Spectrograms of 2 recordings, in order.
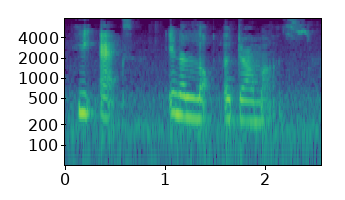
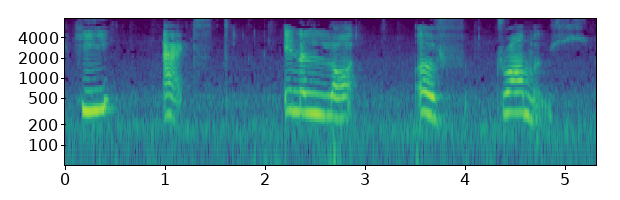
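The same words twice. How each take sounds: First: The t sound in acts is dropped. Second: The t sound in acts is pronounced. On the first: "the participle pronounce it as" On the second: "the standard form of the pronunciation"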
